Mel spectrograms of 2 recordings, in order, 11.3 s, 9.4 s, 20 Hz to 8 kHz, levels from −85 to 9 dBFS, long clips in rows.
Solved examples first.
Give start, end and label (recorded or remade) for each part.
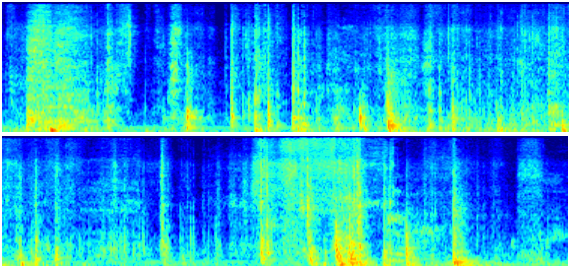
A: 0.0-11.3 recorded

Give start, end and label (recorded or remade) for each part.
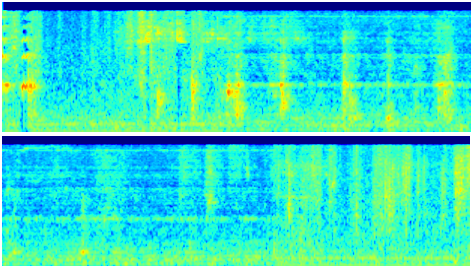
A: 0.0-2.2 recorded; 2.2-7.4 remade; 7.4-9.4 recorded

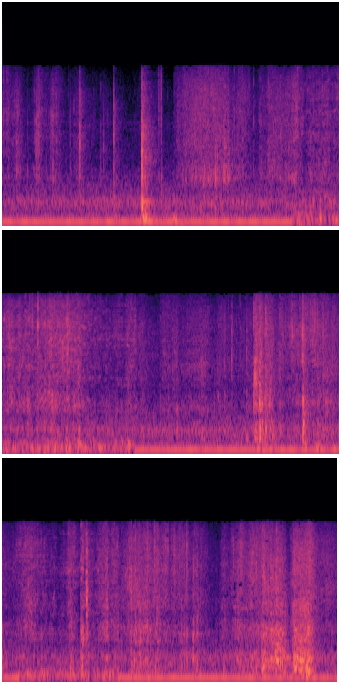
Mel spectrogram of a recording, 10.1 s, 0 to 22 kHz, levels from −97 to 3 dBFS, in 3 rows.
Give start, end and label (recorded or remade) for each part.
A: 0.0-2.9 recorded; 2.9-4.7 remade; 4.7-6.9 recorded; 6.9-7.9 remade; 7.9-10.1 recorded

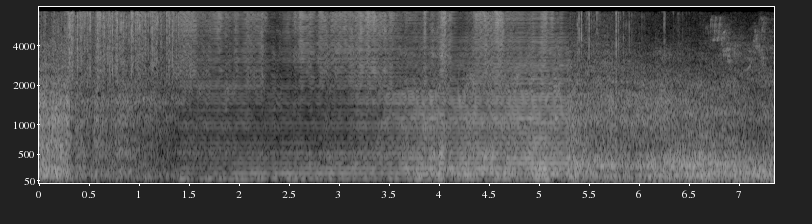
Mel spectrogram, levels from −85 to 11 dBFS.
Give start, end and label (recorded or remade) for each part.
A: 0.0-1.4 recorded; 1.4-5.3 remade; 5.3-7.4 recorded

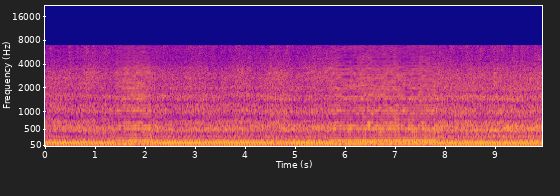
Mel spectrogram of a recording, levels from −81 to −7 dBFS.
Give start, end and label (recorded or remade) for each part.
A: 0.0-1.4 recorded; 1.4-2.1 remade; 2.1-5.7 recorded; 5.7-7.8 remade; 7.8-9.9 recorded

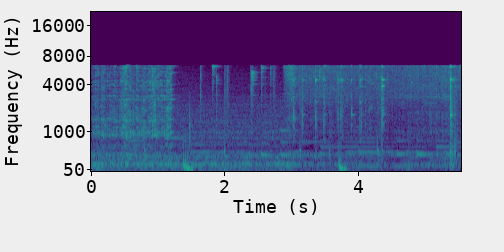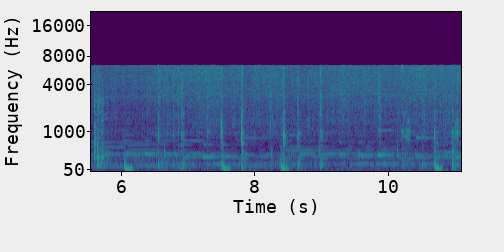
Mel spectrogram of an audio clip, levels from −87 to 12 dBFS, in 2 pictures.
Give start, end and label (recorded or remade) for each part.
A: 0.0-11.1 recorded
